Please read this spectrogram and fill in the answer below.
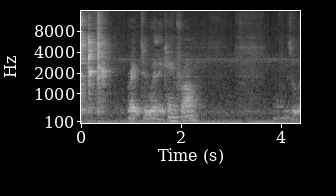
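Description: Metal hand tools and small bolt hardware clinking together a few times at the start, in short sharp clicks, during bike assembly.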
